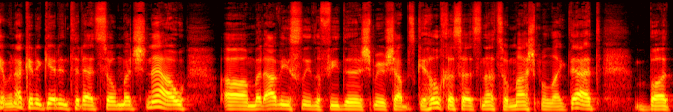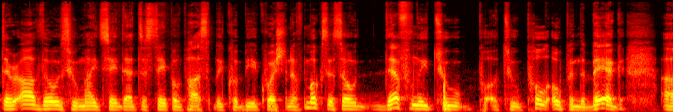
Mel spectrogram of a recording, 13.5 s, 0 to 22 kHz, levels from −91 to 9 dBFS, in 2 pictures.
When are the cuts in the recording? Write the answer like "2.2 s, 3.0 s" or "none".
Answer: none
